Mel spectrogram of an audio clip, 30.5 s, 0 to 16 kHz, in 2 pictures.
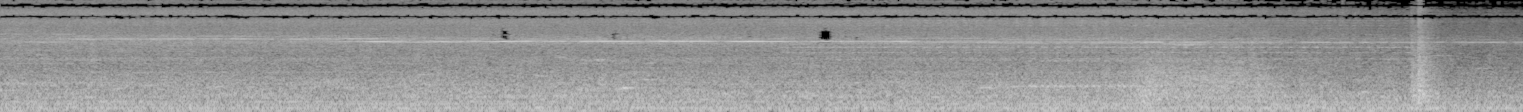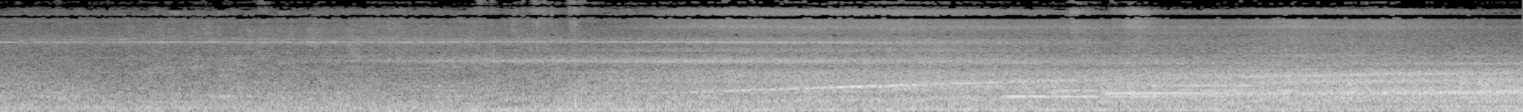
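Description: Bombardier Movia C951 metro train pulling out of an underground station. A steady low hum, a single knock about halfway through, then from about two-thirds of the way in the electric traction whine rises in pitch as the train accelerates, growing louder.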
